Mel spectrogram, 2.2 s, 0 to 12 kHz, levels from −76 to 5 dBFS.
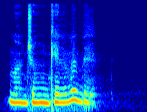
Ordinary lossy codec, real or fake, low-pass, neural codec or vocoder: MP3, 64 kbps; fake; 10.8 kHz; codec, 16 kHz in and 24 kHz out, 0.4 kbps, LongCat-Audio-Codec, two codebook decoder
